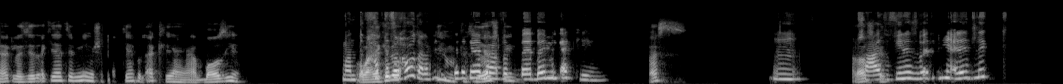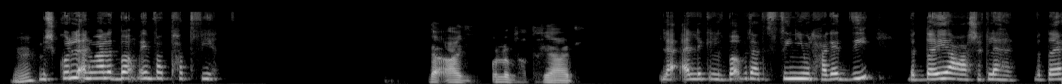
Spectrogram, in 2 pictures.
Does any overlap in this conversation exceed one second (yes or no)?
yes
